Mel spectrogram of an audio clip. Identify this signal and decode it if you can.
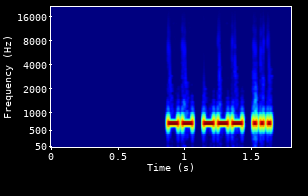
Morse code, heard as a keyed tone, about 46 wpm, 700 Hz. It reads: MOS
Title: USA Call Sign Postfixes - 3 Letters 45wpm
